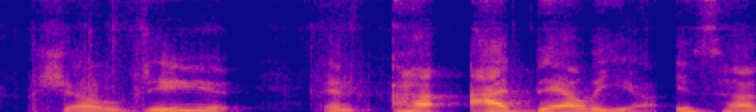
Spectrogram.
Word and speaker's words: Idalia: I think it's IEIA, Idalia. I guess that's the way they pronounce it.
